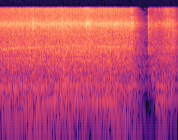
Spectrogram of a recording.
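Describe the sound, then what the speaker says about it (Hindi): A sewing machine runs a straight seam on a churidar pajama with a close, steady whirring hum that cuts off briefly just before the end. "ये सीधी सिलाई अपनी आ जाएगी"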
